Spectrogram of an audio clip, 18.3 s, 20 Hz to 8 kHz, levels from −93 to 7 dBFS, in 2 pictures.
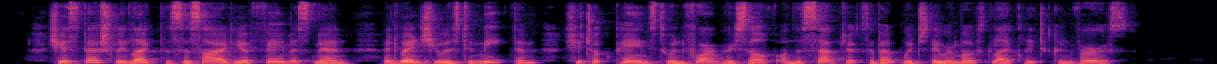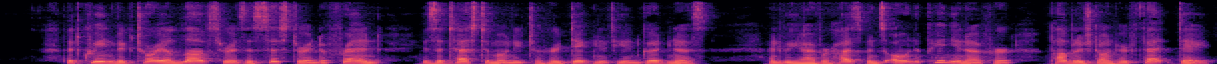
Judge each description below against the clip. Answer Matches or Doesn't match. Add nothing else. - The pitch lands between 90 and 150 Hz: Matches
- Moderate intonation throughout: Matches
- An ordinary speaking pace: Doesn't match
